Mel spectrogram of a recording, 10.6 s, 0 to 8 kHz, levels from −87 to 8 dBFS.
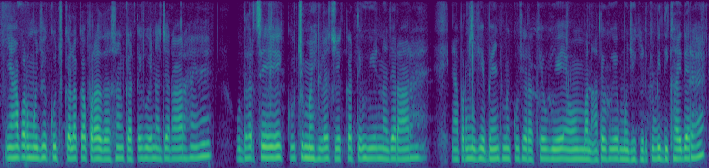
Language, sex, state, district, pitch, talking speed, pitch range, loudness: Hindi, male, Chhattisgarh, Kabirdham, 180 Hz, 235 wpm, 175-190 Hz, -24 LUFS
